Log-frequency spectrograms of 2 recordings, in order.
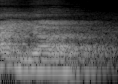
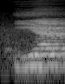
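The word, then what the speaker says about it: year: अब जैसे देखिए, हमने लिखा वाई ई ए आर, इसका उच्चारण हुआ यर, ईयर नहीं यर, यर।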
